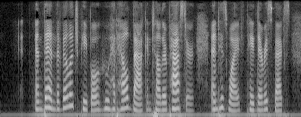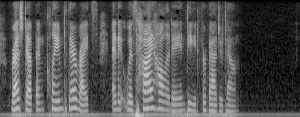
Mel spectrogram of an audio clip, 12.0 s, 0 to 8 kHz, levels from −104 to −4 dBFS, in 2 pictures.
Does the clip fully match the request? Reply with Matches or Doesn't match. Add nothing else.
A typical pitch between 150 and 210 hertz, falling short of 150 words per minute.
Doesn't match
